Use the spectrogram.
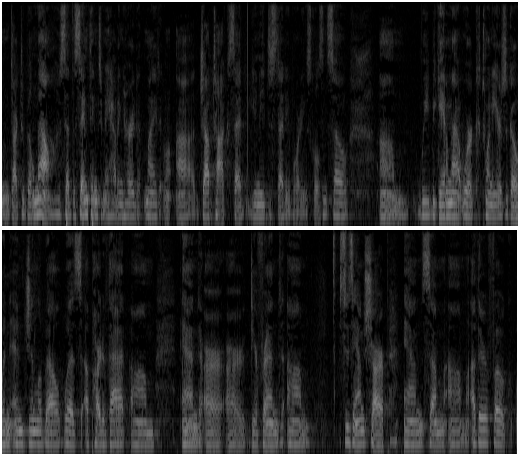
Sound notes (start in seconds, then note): none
